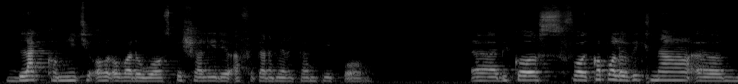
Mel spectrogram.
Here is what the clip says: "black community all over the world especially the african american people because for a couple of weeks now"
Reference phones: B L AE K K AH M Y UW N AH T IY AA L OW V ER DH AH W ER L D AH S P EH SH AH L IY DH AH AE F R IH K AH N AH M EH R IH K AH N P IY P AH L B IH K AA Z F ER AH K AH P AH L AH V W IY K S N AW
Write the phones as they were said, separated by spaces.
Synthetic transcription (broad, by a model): B L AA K K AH M Y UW N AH T IY AA L OW V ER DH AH W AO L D S P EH SH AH L IY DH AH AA F R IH K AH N AH M EH R IH K AH N P IY P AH L B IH K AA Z F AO AH K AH P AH L AH V W IY K S N AW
